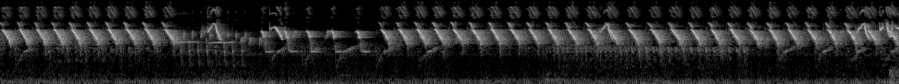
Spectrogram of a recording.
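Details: A canary delivers a long, steady series of rapid repeated high chirps, about two to three per second, with a short varied passage early on.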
